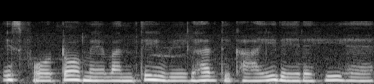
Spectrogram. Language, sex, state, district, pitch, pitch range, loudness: Hindi, female, Jharkhand, Ranchi, 175 Hz, 170-195 Hz, -12 LUFS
